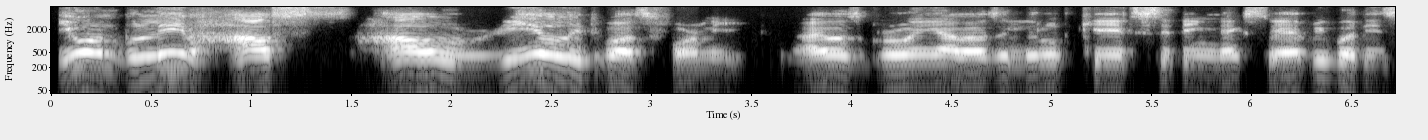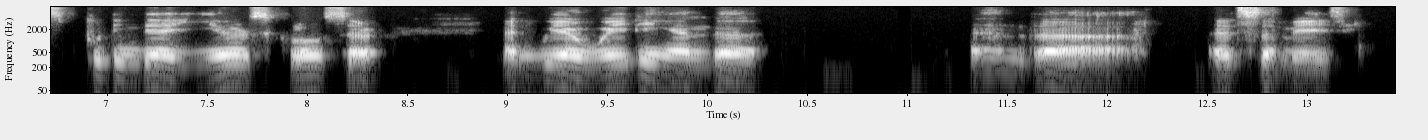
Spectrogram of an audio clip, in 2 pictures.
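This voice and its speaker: A man reminiscing fondly and haltingly in a casual group discussion on a video call. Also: a little high, no room sound, poor audio. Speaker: radio project participant.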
